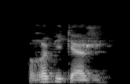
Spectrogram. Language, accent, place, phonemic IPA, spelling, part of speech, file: French, France, Lyon, /ʁə.pi.kaʒ/, repiquage, noun, LL-Q150 (fra)-repiquage.wav
- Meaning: transplanting, planting out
